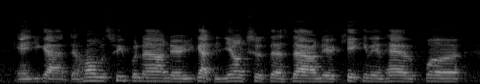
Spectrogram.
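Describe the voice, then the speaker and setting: The speech moves at a fairly quick pace in a monotone, flat intonation against noticeable background noise. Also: man. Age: 40s. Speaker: YouTuber. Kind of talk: live stream chat. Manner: rambling.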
